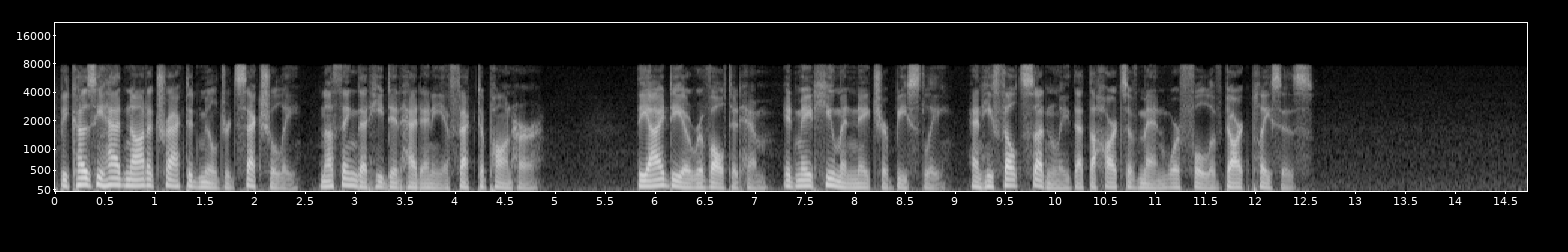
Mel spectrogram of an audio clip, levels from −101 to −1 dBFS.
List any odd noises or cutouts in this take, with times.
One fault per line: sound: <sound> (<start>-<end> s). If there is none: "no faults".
no faults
